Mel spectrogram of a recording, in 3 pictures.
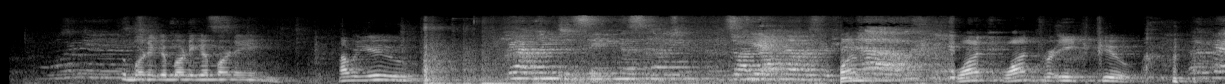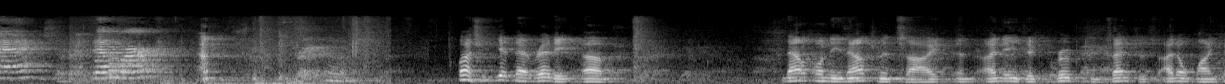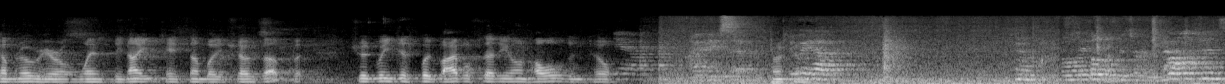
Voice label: Announcements; Sunday Service

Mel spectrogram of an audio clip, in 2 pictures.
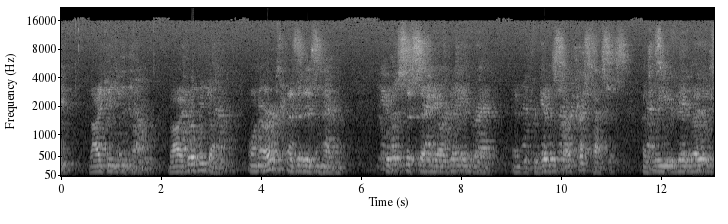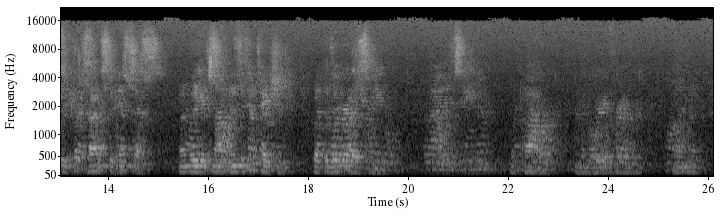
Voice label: Pastoral prayer and Lords Prayer

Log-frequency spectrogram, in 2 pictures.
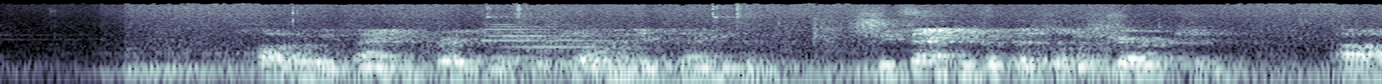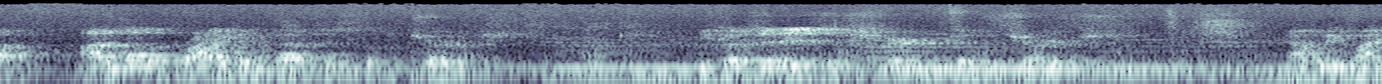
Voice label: Prayer Benediction; Covid-Time

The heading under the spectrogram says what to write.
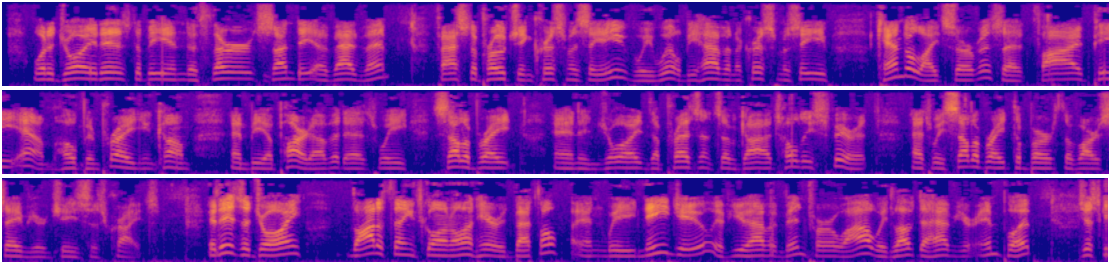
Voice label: Welcome and Announcements

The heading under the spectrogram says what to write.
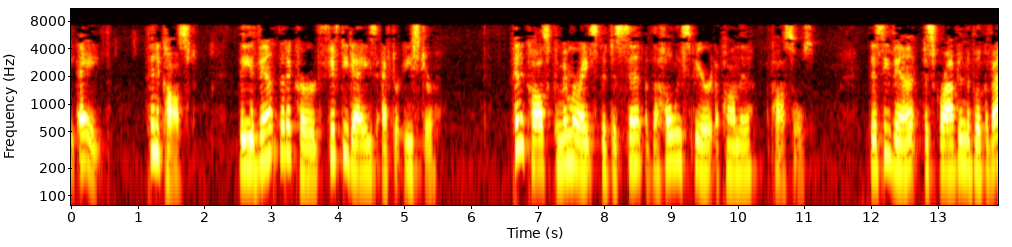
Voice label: Welcome and Announcements

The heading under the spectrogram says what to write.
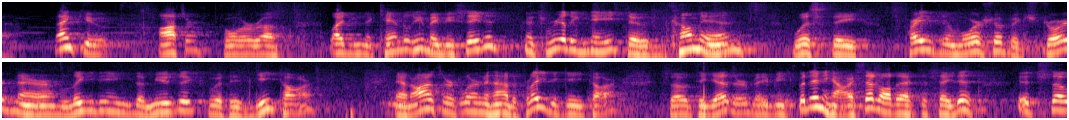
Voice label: Announcements

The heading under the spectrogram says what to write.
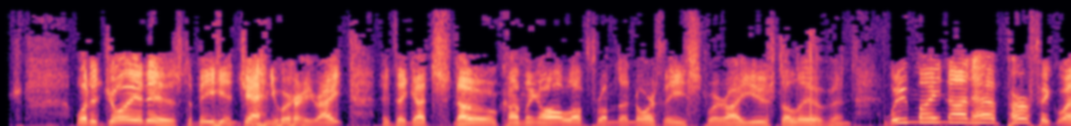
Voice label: Welcome and Announcements

